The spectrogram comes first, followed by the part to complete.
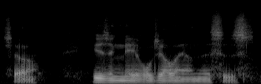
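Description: A man in his fifties giving a casual, plainspoken, step-by-step repair tutorial at an unhurried, instructional gait. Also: sits low, level tone, vocal fry, background noise. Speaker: instructor demonstrating lantern repair. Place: indoor wooden workshop at a workbench.

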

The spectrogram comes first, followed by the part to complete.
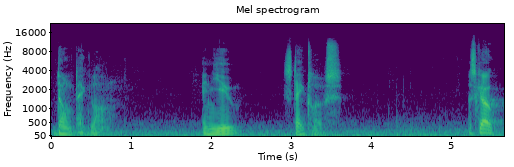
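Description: A man playing a gruff, weary middle-aged smuggler in a game cutscene, terse and sardonic. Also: deep voice, extremely slow, a little hiss or hum. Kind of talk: video game cutscene acting.

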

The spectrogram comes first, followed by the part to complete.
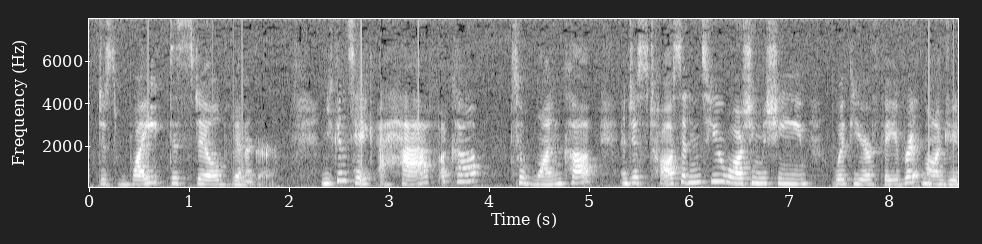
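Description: A woman's voice: on the high side, low-quality recording. Chatty woman giving home tips. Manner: chatty, many ums and likes. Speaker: home wellness vlogger. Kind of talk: casual how-to tips to camera. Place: small room at home, indoors. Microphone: webcam at close range.

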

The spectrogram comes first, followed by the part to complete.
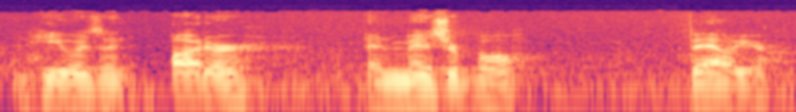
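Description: Low, flat-toned American man. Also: normal speed. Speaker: district attorney. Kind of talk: press statement. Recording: faint ambient press conference noise.

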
